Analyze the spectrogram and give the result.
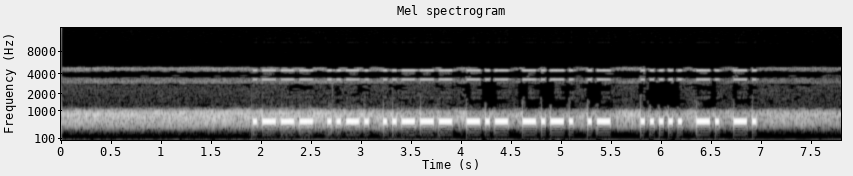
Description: Morse code, heard as a keyed tone, about 25 wpm, 570 Hz. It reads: JF2KCA 5NN
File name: 2229z 4W/JI1AVY 21.023 CW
